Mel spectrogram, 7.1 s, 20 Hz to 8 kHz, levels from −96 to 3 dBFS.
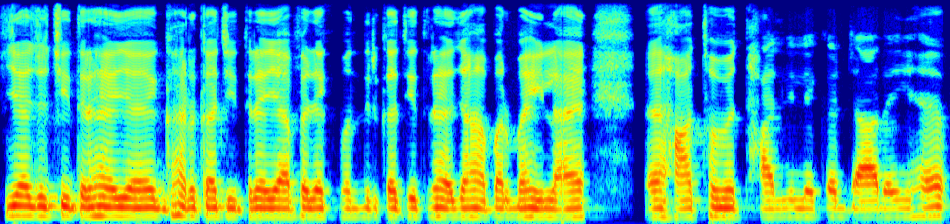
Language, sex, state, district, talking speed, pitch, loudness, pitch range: Hindi, male, Bihar, Gopalganj, 200 wpm, 115 Hz, -16 LUFS, 115-120 Hz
